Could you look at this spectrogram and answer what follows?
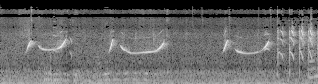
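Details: Pet rose-ringed parakeet from India, kept as a talking bird, giving three clear whistled swoops, each rising sharply, dipping, then rising again, spaced about two seconds apart, followed by a quick burst of short high chirps.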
